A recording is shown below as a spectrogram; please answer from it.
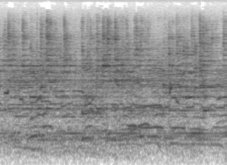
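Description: Many large mummers' bells clanging and ringing on babugeri costumes, with a crowd's voices throughout.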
